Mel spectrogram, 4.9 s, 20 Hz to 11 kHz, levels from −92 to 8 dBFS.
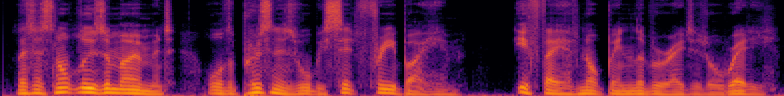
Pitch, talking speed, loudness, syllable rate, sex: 105 Hz, 255 wpm, -18 LUFS, 7.2 syllables/s, male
